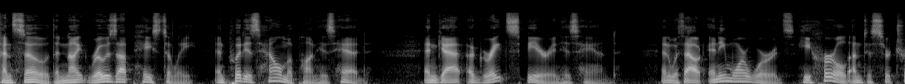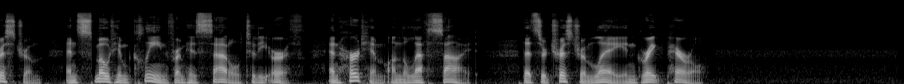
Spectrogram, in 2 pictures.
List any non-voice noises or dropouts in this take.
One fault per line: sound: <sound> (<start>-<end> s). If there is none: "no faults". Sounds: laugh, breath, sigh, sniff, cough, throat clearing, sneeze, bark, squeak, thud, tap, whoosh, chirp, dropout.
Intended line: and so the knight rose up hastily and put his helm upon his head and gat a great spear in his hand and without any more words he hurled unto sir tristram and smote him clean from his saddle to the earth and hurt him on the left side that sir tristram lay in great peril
no faults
